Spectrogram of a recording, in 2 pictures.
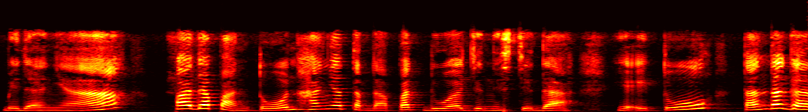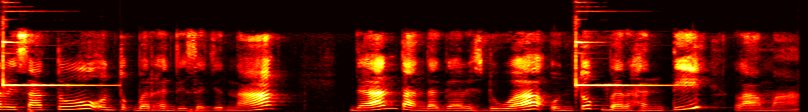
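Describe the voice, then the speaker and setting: A woman's voice: medium pitch, sing-song, unhurried, very noisy. A young woman teaching an online lesson to children, cheerfully asking questions and answering them herself. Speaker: religious school teacher.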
